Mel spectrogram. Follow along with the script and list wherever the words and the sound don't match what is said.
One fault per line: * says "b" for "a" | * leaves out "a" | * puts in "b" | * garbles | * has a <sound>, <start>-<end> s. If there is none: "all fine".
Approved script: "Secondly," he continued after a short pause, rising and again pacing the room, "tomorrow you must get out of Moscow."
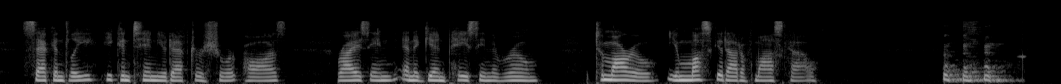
* has a laugh, 9.4-10.3 s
